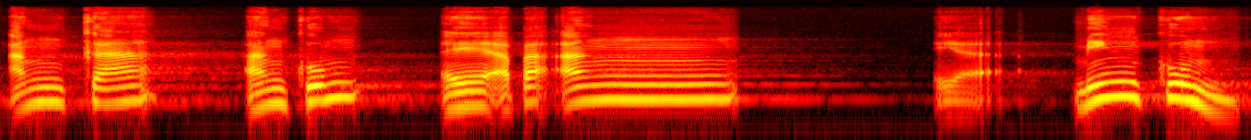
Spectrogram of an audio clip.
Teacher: Berarti ikhfanya tinggi. Adapun qaf kaf dia sangat jauh hurufnya dari huruf nun sehingga suara ikhfanya rendah. Tinggi dengungnya.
